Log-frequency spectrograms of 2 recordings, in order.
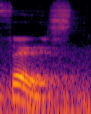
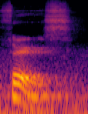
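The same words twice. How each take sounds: The two takes are said the same way.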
